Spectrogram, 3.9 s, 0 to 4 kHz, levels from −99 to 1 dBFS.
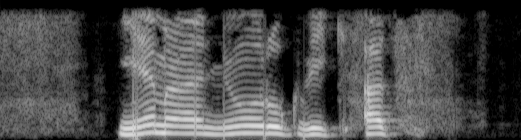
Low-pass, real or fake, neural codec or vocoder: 3.6 kHz; real; none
